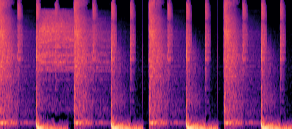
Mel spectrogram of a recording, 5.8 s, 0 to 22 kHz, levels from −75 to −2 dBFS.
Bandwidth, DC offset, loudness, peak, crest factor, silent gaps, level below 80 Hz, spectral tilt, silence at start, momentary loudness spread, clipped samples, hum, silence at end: over 20 kHz; under 0.1%; -13 LUFS; 0 dBFS; 14 dB; none; -20 dBFS; -2 dB/octave; 0 s; 8 LU; under 0.1%; none; 0 s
